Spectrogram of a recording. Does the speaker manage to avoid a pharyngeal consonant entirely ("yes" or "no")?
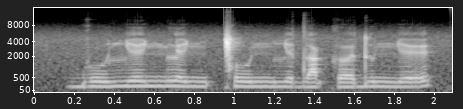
yes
